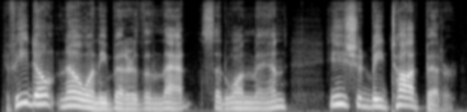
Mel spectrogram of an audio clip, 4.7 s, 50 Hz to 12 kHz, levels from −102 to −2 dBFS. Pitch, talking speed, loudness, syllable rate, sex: 150 Hz, 205 wpm, -20 LUFS, 4.8 syllables/s, male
